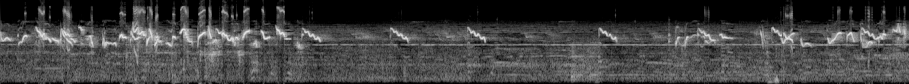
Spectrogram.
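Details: High, rapid twittering from an excited Lombok white-eye in breeding condition, Lombok, Indonesia: a dense run over the first three seconds, then single sharp chirps spaced about a second apart.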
